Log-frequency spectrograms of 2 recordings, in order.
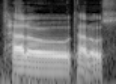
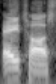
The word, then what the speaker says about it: Atos: for the Rod of Tados, I believe. Yeah. He's going to go for a Rod. Yep, there it is. Rod of Atos, there we go. That's the correct pronunciation, the correct item.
